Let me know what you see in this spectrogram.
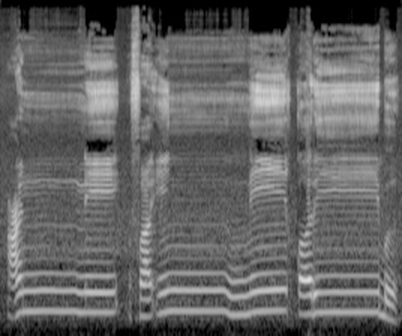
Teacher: فإنی نون مشدد ہے، اس پہ بھی غنہ کریں گے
